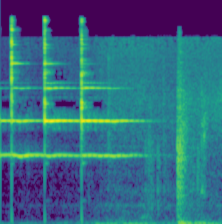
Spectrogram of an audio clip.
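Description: A glass bottle is struck three times in an even rhythm, each clink ringing out with a bright, sustained tone, followed by a softer clatter and some rustling.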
